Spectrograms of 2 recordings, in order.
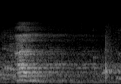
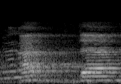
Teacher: ketika diberhentikan huruf dal ke makhrajnya dulu ad, tertahan kuat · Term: sifat syiddah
